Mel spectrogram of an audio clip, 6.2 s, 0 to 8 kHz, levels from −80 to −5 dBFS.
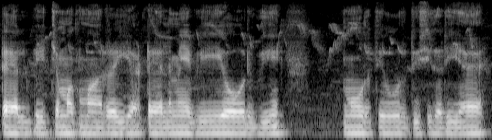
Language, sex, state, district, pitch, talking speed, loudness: Hindi, male, Uttar Pradesh, Shamli, 95 Hz, 155 wpm, -19 LUFS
